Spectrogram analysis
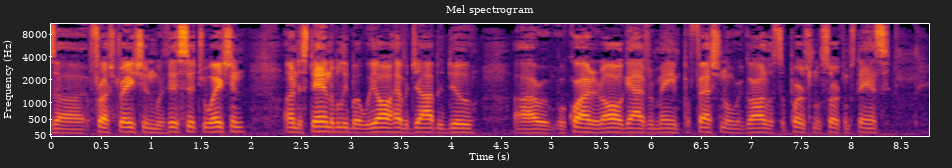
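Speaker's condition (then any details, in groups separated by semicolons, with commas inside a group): No condition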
